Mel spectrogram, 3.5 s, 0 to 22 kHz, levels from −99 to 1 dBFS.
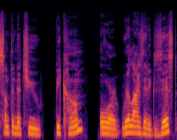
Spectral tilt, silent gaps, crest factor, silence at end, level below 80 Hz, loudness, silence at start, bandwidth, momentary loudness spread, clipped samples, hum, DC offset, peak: -6 dB/octave; 0.88-1.08 s, 1.75-1.95 s; 16 dB; 0.1 s; -72 dBFS; -28 LUFS; 0 s; 15.5 kHz; 7 LU; under 0.1%; none; under 0.1%; -12 dBFS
